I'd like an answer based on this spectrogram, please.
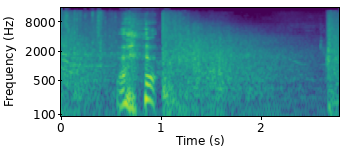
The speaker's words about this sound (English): Big shotgun. He's trying to get blood from a stone. He's just wasting ammunition left and right.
